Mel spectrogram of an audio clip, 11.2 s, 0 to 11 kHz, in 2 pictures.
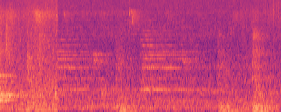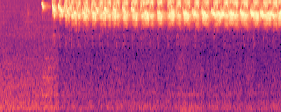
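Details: Black redstart chicks in a nest in Portugal, 16 May 2020, eyes open, with a camera placed close to the nest. A quiet start gives way to loud, very high, hissy begging bursts repeated rapidly in a dense chorus.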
